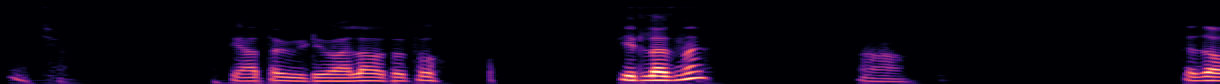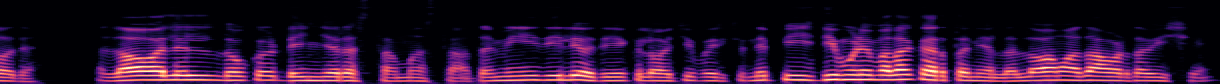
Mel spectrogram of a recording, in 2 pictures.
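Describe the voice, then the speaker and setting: A man's voice: fairly high pitch, fairly quick, long pauses, no room sound, dull audio. A middle-aged man teaching a class in a classroom, chatty and constantly asking students questions. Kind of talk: classroom lecture.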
